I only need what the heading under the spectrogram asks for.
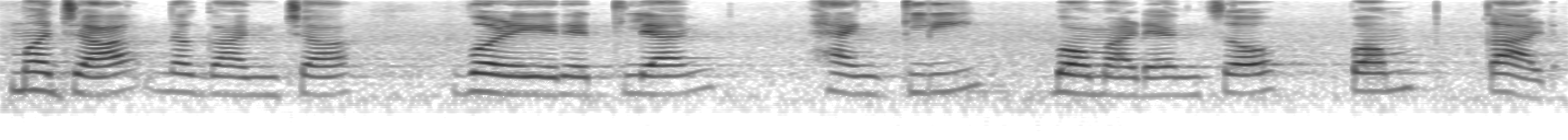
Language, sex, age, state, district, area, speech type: Goan Konkani, female, 18-30, Goa, Tiswadi, rural, read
